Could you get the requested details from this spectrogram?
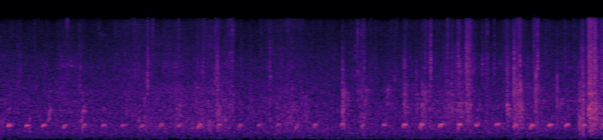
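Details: Short low clucks from a newly arrived female Elliot's pheasant come in a fast steady series, accompanied by bursts of rustling and scratching.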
